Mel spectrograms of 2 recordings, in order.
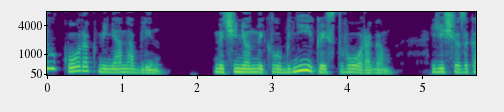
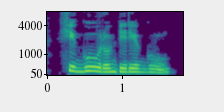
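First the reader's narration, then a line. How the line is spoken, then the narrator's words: Laughing. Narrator (Russian): я рассмеялась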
